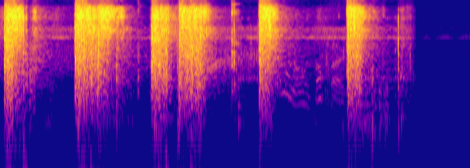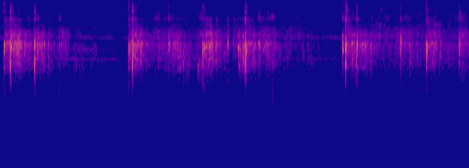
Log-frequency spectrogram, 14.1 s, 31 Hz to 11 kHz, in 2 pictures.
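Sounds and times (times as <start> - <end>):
rifle shots: 0.0 - 6.2.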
